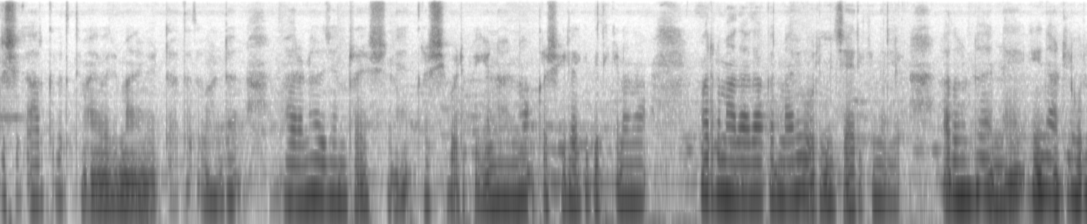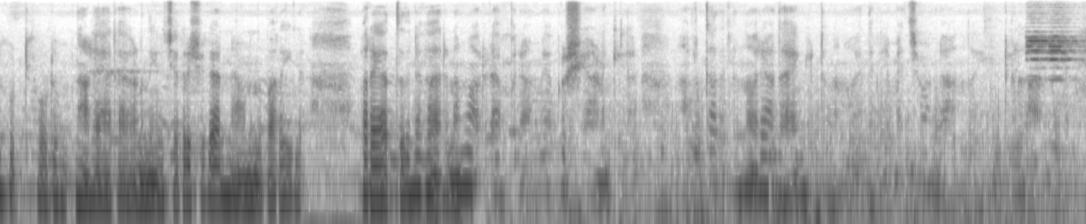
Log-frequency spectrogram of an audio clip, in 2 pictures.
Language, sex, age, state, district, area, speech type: Malayalam, female, 30-45, Kerala, Idukki, rural, spontaneous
